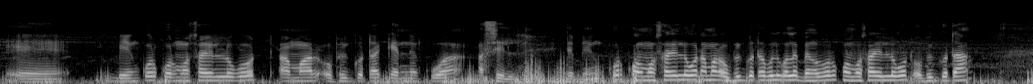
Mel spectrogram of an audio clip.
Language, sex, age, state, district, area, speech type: Assamese, male, 30-45, Assam, Goalpara, urban, spontaneous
